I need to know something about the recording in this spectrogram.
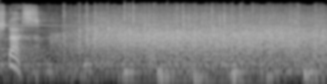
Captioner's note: applause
